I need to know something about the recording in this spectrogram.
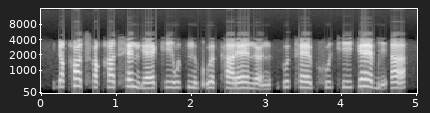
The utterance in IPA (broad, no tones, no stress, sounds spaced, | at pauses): ɠ i qʰ o t͡sʰ u qʰ i t͡sʰ ɛ n ɡ ɛː kʰ iː w i kʷ n ə̤ kʷʼ əː kʰ aː ɾ ɛː n œː n | k u tʰ ɛː kʷ xʷ i kʰ iː k ɛː b i | a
